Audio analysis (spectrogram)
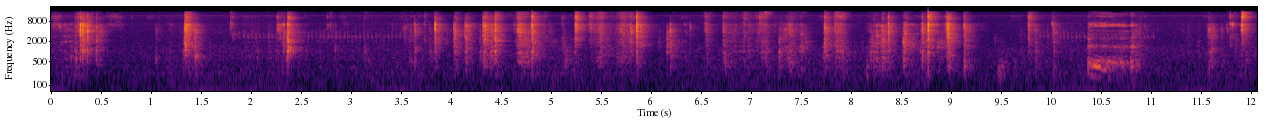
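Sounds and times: plastic bottle crinkling: 1.1 - 10.2, 10.8 - 12.0.

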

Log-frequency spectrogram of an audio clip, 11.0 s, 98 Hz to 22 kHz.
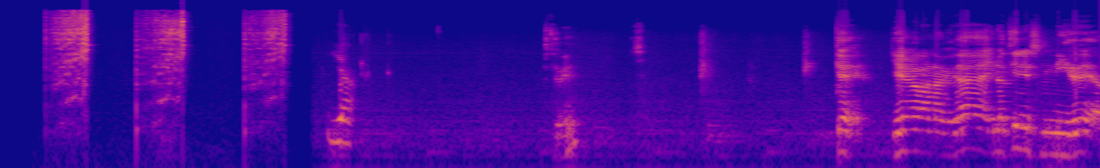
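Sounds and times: knife scraping on sharpening steel: 0.4 - 3.0.

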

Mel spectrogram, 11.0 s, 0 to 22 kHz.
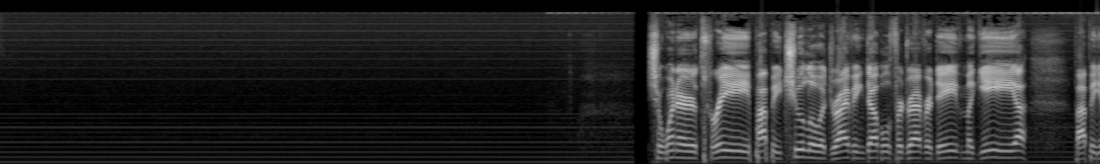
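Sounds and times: electrical mains hum: 0.0 - 6.4.

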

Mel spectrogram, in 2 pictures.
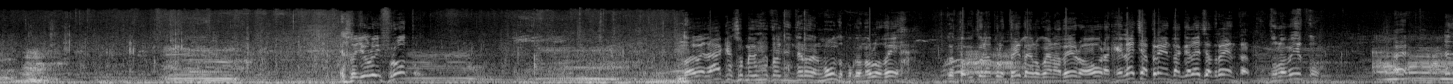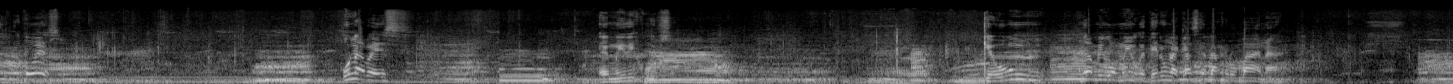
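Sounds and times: cow mooing: 0.0 - 2.7, 4.0 - 7.0, 9.5 - 10.3, 12.6 - 16.3, 17.0 - 27.8, 28.7 - 29.0
faint steady cattle lowing: 0.0 - 11.3, 12.2 - 29.0.

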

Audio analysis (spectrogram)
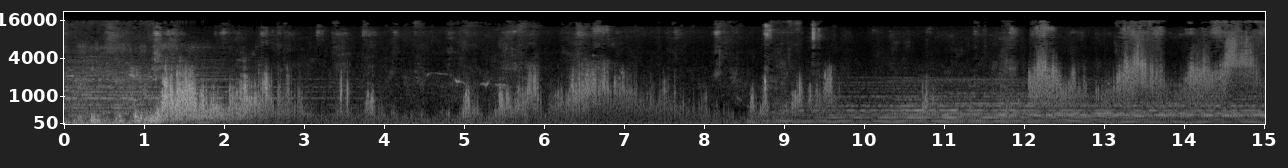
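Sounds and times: background music with low notes: 0.0 - 15.0
faint outdoor ambience: 0.0 - 15.0.

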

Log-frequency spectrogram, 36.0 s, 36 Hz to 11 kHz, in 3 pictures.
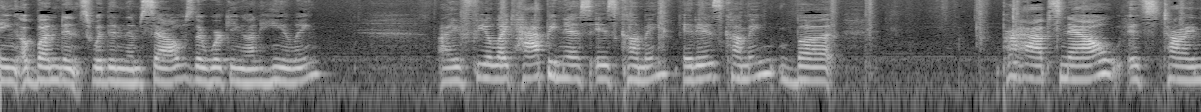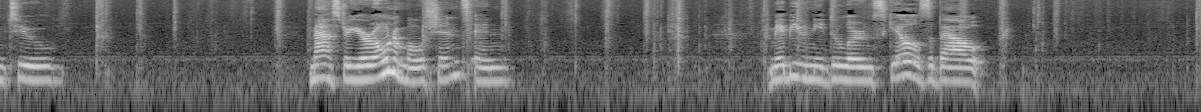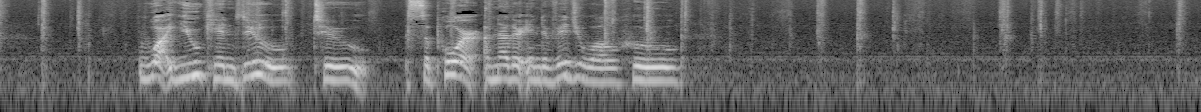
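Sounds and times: cards flicking and tapping: 12.9 - 15.2, 16.6 - 20.3, 21.9 - 25.3, 29.7 - 36.0.

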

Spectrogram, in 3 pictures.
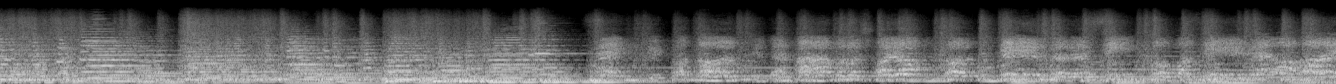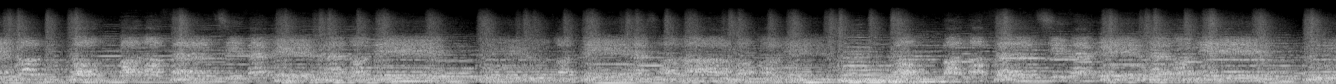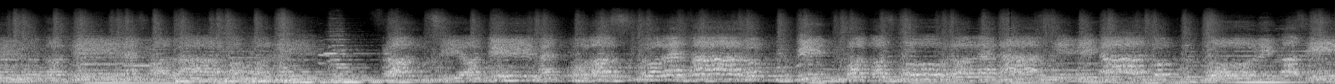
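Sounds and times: choir singing a march song: 0.0 - 40.0
instrumental accompaniment: 0.0 - 40.0.

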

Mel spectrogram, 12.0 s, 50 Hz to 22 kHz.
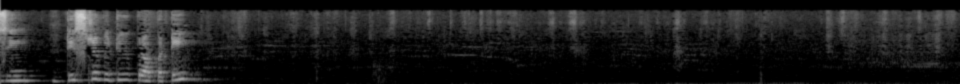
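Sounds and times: marker rubbing on paper: 2.7 - 12.0.

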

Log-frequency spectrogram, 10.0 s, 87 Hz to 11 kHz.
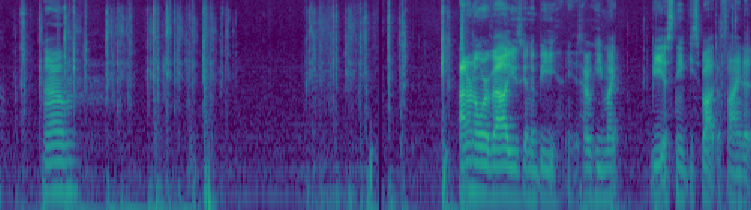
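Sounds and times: computer keyboard typing: 0.2 - 3.2, 4.0 - 6.3.

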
